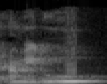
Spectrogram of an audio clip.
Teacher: لو واو مدہ ہے، دو حرکات یہ لمبے کرنے ہیں، ما بھی اور لو بھی.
